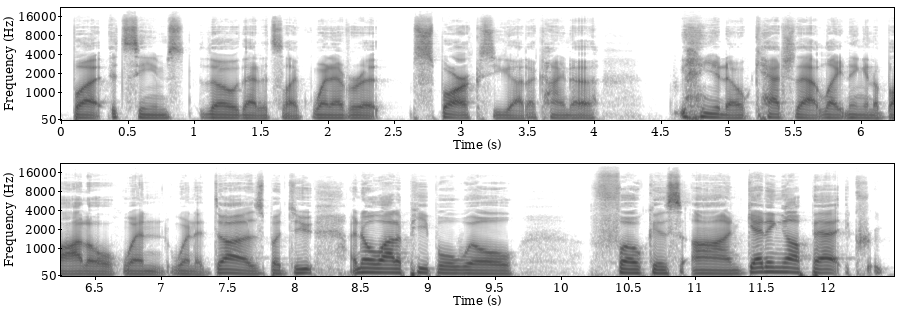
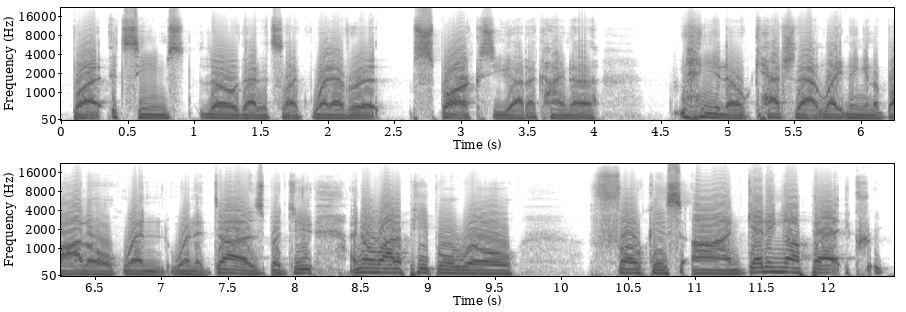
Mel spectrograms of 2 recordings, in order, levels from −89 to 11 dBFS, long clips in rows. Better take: first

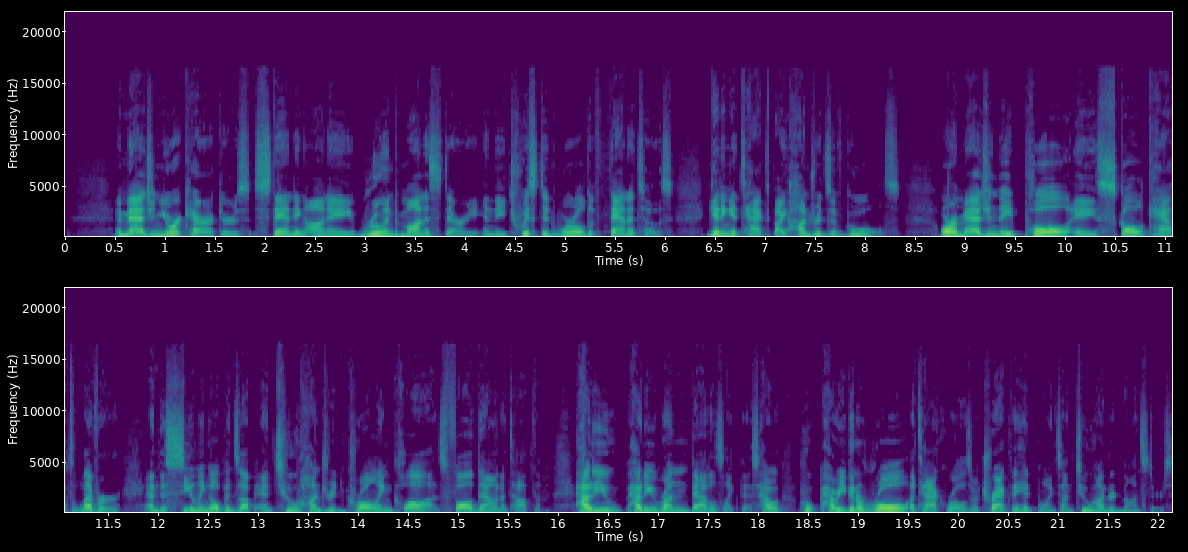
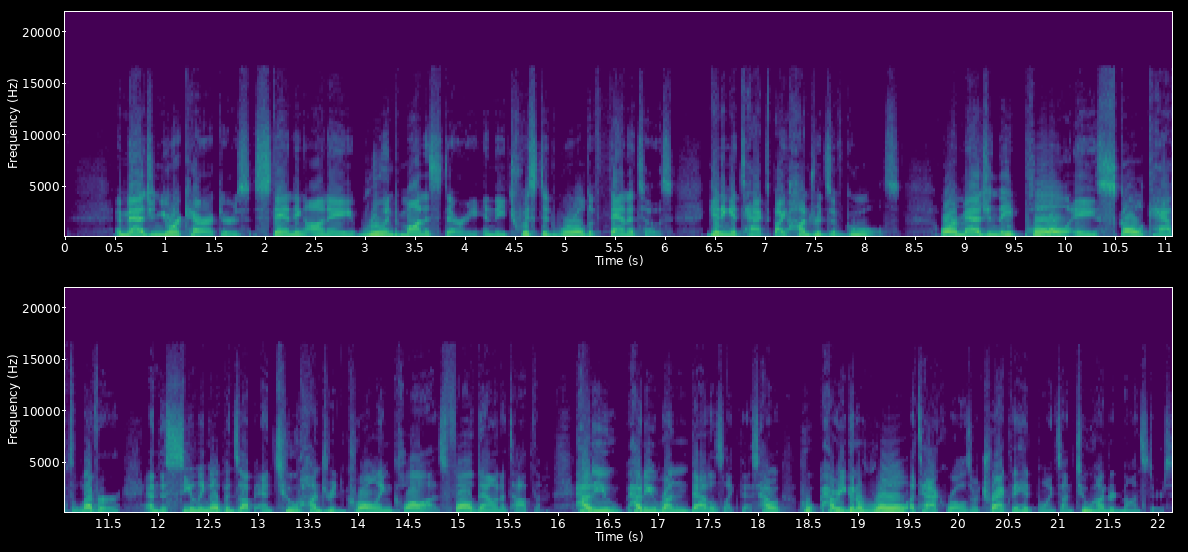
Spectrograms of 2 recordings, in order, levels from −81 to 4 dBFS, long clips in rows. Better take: first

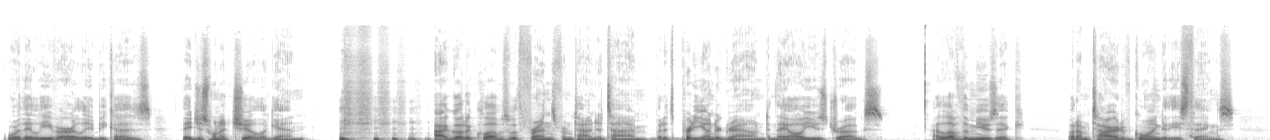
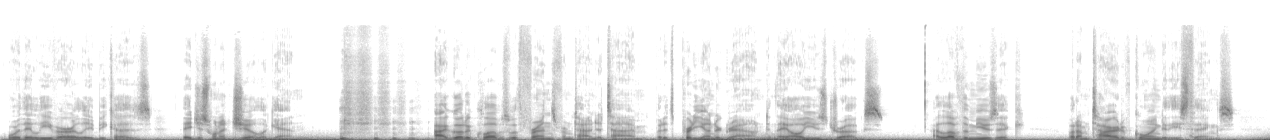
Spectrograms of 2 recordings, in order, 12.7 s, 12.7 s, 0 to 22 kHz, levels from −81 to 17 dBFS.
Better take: first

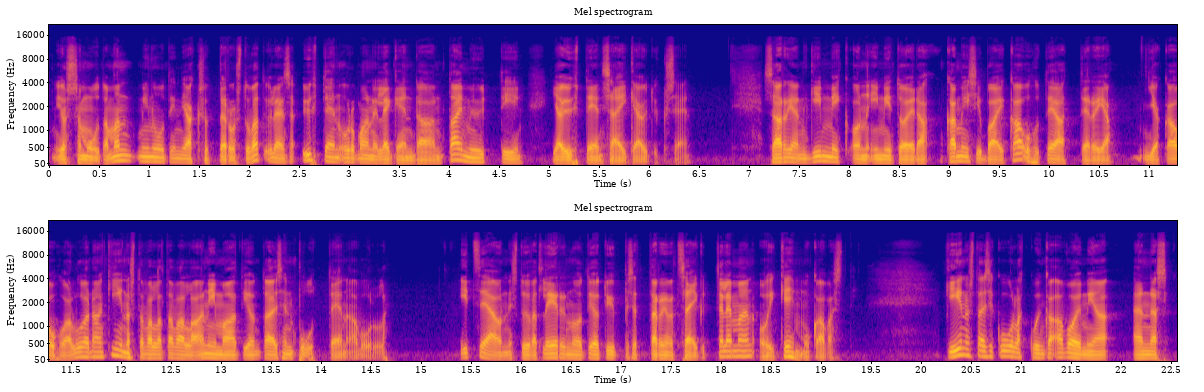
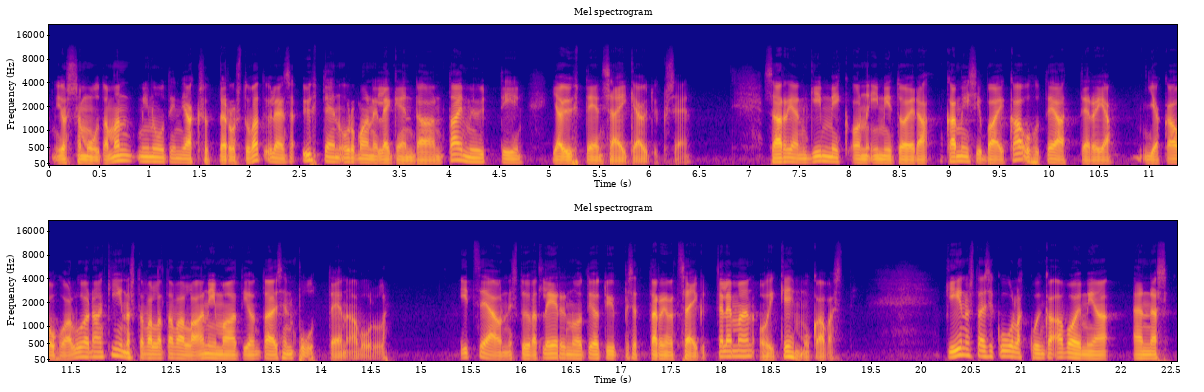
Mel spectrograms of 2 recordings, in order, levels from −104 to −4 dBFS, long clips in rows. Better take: first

